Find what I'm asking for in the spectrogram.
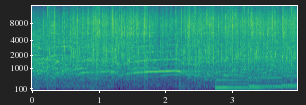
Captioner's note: cheering, applause; ascending keyboard notes play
